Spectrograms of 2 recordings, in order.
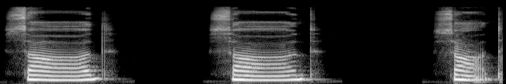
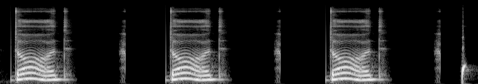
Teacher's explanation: Sad, dad are heavy letters because the sound coming from the mouth are fuller and deeper.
